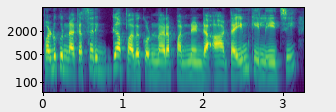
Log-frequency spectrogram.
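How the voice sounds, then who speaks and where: Animated woman telling a family story. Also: fairly low pitch, fairly quick. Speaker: vlogger. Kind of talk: storytelling to camera.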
